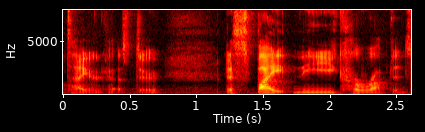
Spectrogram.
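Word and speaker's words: Tig'rr Coaster: day i got on tiger coaster this is pronounced tiger coaster that's how it was pronounced from the ride ops and the employees who were there so i now officially called tiger coaster despite the corrupted spelling and i was already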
